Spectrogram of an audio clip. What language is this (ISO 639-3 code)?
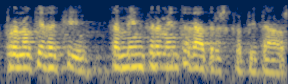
cat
